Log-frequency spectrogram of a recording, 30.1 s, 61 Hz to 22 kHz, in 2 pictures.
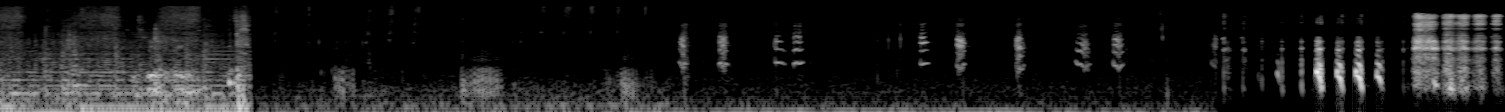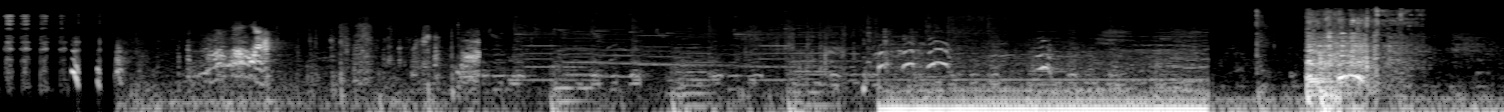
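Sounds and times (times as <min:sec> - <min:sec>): cat calling and yowling: 0:06.2 - 0:08.2, 0:09.1 - 0:11.3.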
